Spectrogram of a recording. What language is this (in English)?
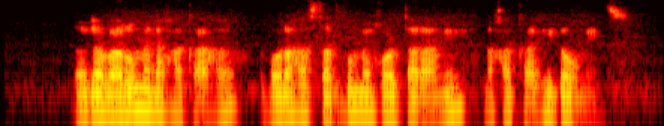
Armenian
